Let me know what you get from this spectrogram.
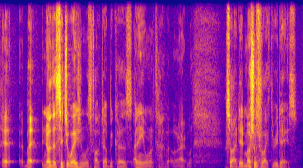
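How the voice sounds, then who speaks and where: Low-voiced young man, slangy and profane. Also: quick pace, creaky. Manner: slangy, profane, animated when acting out quotes. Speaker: podcast host. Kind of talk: casual rambling storytelling chat.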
